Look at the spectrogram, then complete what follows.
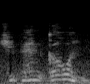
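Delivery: voice full of marvel, very high. Narrator reads Frith after the bird circles the lighthouse: with marvel. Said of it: "with marvel in her voice".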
